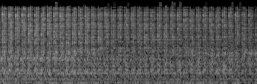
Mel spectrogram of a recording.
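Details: Hero Super BS6 motorcycle engine found with no engine oil at all and a rusted spark plug: a rapid, even metallic tapping of about ten per second over the idle; top-end clatter, suspected from oil starvation.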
